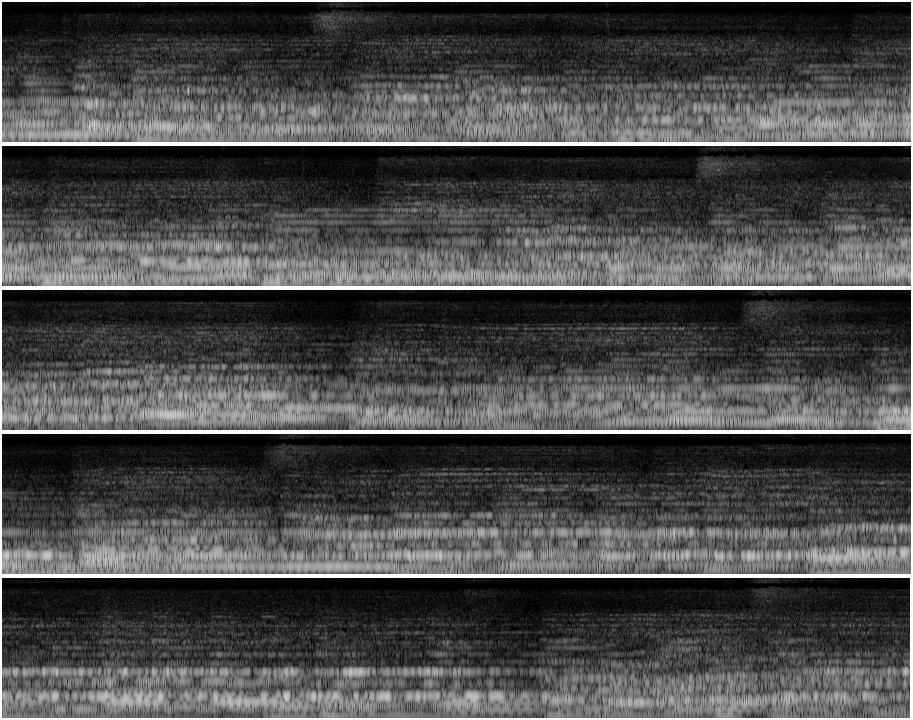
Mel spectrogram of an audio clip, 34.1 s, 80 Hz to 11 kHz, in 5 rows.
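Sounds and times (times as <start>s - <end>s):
youth choir singing a hymn: 0.0s - 34.0s.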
